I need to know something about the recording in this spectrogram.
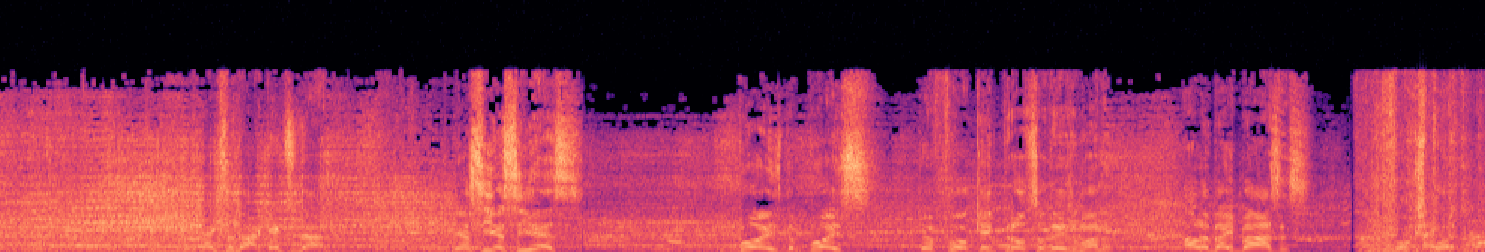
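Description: A crowd of fans chants and sings loudly in a stadium.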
